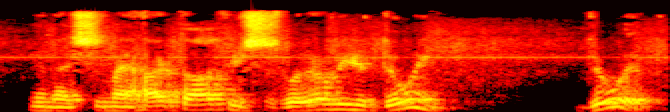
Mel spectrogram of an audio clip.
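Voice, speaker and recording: A man speaking over noticeable background noise. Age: 70s. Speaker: Crohn's disease patient. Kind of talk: interview. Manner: halting.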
